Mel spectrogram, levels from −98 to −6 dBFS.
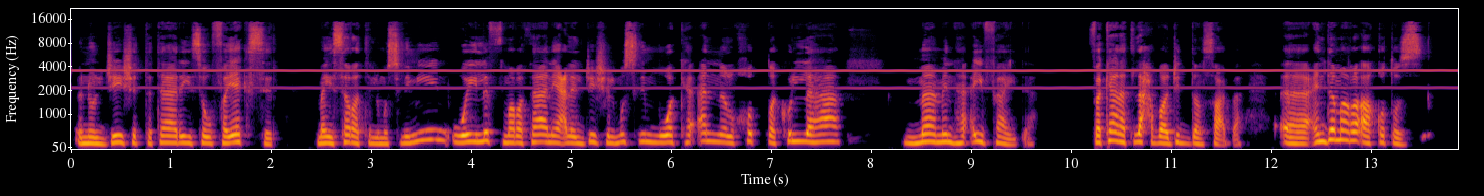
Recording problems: high-pitched whine; noticeable; throughout; 3.5 kHz, 15 dB below the speech

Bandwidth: 14.5 kHz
